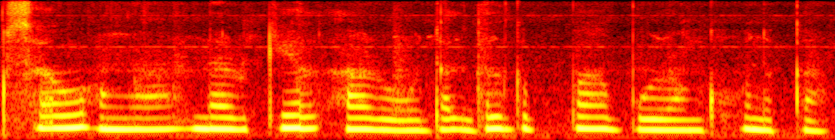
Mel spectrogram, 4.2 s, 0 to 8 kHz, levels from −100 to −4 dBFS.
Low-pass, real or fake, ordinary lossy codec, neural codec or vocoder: none; real; none; none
